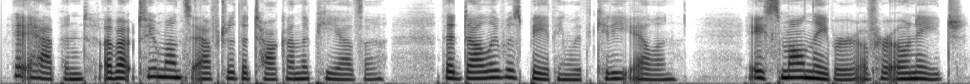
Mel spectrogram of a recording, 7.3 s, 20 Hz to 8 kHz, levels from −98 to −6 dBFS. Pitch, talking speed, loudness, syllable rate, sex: 215 Hz, 205 wpm, -19 LUFS, 5.9 syllables/s, female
